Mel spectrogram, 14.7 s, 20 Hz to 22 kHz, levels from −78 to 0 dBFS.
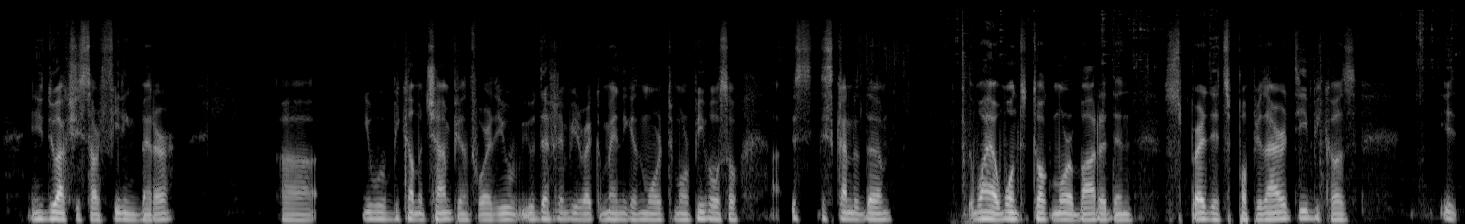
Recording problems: household noises; faint; throughout; 30 dB below the speech

